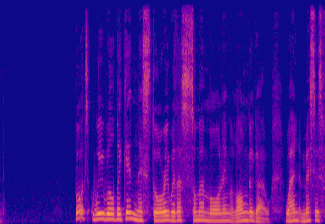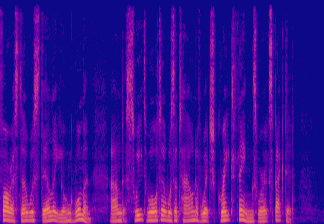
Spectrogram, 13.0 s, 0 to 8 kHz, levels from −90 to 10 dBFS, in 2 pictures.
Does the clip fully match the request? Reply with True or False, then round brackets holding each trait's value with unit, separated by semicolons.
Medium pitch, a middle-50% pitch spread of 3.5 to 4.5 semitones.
False (145 Hz; 2.8 semitones)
